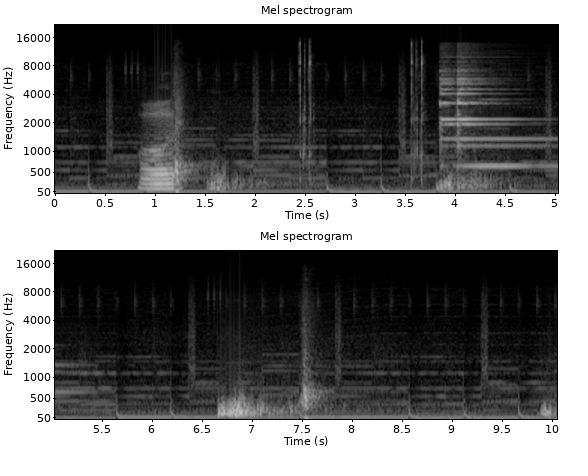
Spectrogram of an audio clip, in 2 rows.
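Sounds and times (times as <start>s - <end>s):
quick clicks: 2.4s - 2.7s, 3.6s - 3.8s
bell chime: 3.8s - 5.4s.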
